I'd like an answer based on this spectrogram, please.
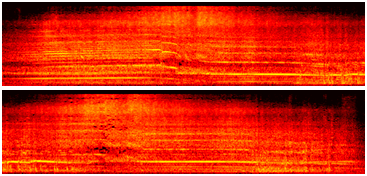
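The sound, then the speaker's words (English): Car engine downshifting, loud and sustained, its engine note stepping down in pitch several times as the revs swell and fall, with no voices. “I love counting the downshifts.”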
